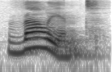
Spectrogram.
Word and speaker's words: valiant: food word number 11 valiant valiant valiant the stress is at the beginning means brave or courageous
